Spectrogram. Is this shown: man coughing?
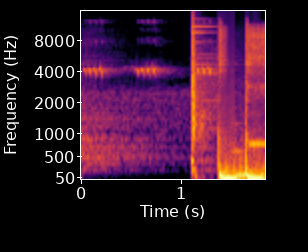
no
